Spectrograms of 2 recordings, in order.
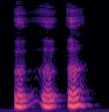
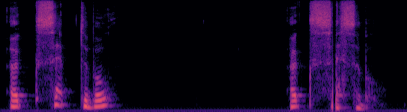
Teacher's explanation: reliable incredible impossible desirable invisible remarkable respectable responsible predictable and notice the first two words begin with schwa do you remember the stupid caveman uh relax the lips relax the mouth uh acceptable accessible again slowly acceptable accessible not acceptable accessible no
